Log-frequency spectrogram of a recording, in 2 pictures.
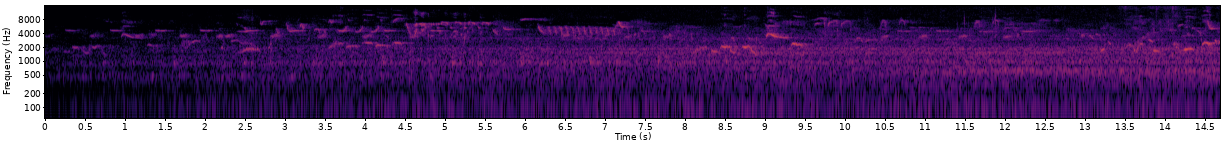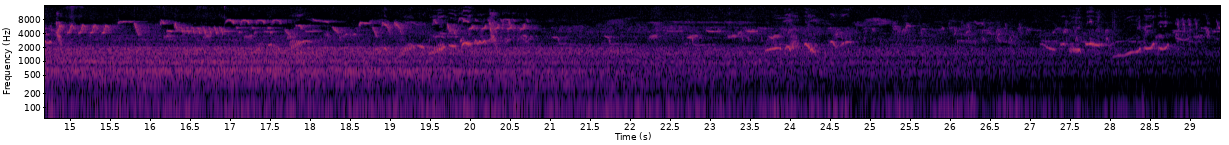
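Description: ICE high-speed train passing on the far side of a wide river: a distant rushing that swells over about fifteen seconds and then slowly fades. Small birds chirp throughout.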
